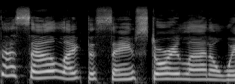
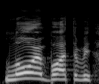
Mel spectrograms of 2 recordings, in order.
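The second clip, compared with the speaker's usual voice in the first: ordinary talk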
